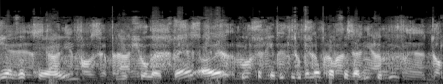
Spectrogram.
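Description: Continuous talk from a radio broadcast: a person speaking without a pause.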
